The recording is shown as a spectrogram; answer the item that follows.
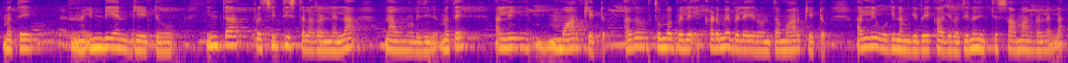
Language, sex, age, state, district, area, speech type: Kannada, female, 45-60, Karnataka, Mandya, rural, spontaneous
